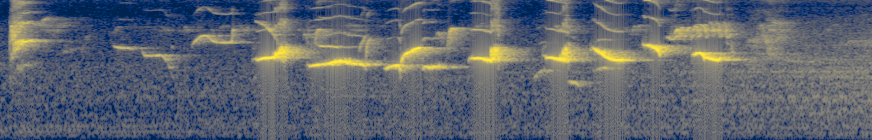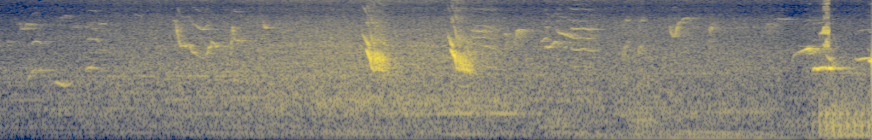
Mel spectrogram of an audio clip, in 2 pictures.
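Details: Oriental magpie-robin (kacer poci) singing in the intense 'gacor konslet' style, kept as a lure to prompt untrained birds: a quick run of bright, clear whistled notes that sweep up and down, then hissing background noise.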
